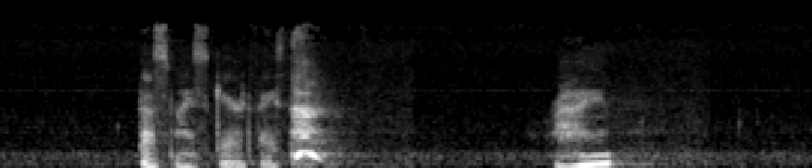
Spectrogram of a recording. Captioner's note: gasps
